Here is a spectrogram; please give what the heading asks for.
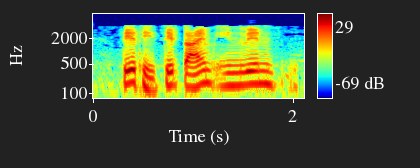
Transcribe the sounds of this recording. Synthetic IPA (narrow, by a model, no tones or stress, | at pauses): t̪it̪ʰit̪ip̚ʈajminwen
